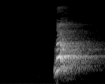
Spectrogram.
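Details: Two Yorkshire terrier puppies, Kobe and Madison, playing with their football indoors; one short, sharp, high-pitched yap with a sudden start that trails away over about half a second, with nothing else heard.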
